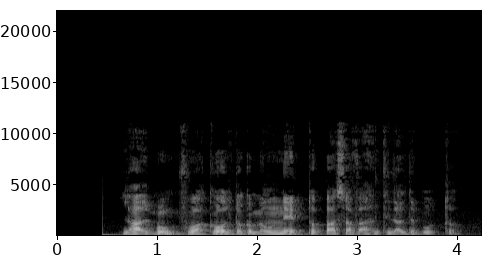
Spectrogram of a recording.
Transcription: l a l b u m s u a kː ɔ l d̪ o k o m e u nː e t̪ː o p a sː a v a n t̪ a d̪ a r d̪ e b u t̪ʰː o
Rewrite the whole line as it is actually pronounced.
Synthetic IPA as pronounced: l a l b u m f u a kː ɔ l t̪ o k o m e u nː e t̪ː o p a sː a v a n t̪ i d̪ a l d̪ e b u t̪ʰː o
